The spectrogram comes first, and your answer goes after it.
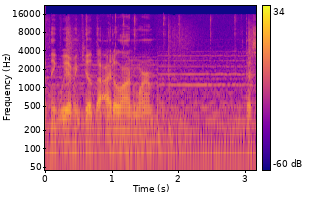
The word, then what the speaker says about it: Eidolon: I think we haven't killed the EIDOLON worm, that's how you pronounce it, both the both the juvenile version and the adult version, we both have not killed.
